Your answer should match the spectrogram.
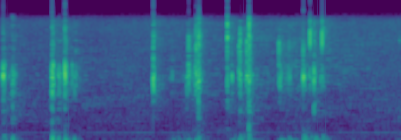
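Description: Computer keyboard being typed on: short, irregular runs of key clicks as a short name is typed into a text field.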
